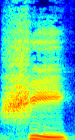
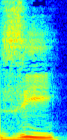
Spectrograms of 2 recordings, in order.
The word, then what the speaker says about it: Xi: of China, I guess closer in pronunciation to Xi rather than Z, Xi Jinping.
